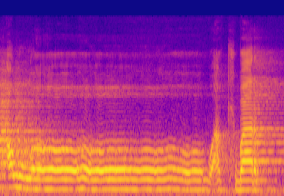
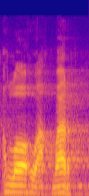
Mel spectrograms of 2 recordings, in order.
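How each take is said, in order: First: It is said slowly and drawn out. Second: It is said quickly and short.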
